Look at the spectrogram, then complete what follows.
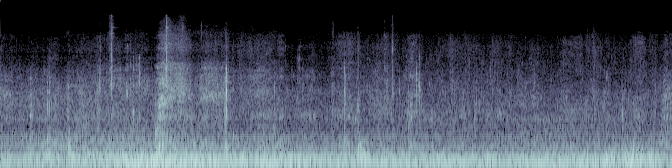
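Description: Wind rumbling on the camera microphone and water moving against a kayak hull, with a few short, sharp sounds about two seconds in.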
